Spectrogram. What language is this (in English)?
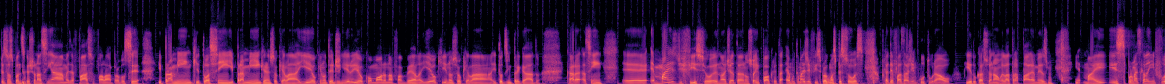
Portuguese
